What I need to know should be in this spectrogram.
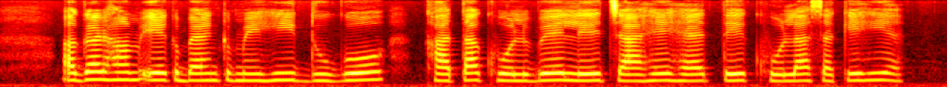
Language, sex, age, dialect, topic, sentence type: Magahi, female, 36-40, Northeastern/Surjapuri, banking, question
